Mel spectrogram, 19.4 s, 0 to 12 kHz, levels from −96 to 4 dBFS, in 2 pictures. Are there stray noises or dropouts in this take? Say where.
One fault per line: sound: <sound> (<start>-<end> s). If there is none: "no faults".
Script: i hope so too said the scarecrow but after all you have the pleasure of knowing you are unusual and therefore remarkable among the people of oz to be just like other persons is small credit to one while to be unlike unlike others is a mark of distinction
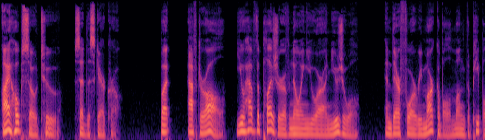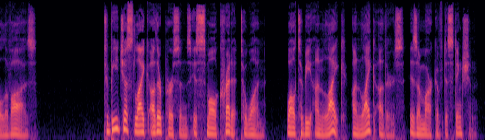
no faults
